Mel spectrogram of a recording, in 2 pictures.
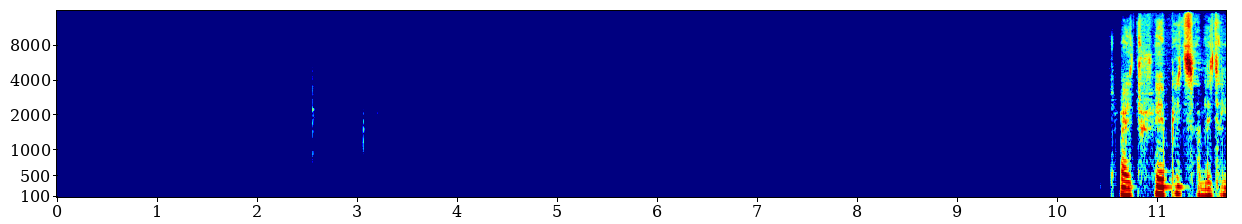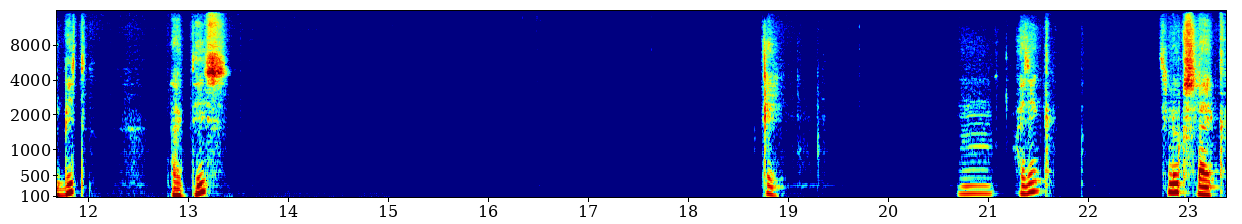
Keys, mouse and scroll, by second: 4.4 s, 17.6 click, 19.7-22.8 middle drag.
